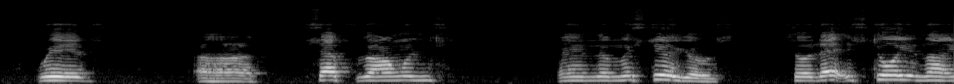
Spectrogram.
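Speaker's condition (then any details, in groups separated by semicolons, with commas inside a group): Cerebral palsy; speech described as not normal due to cerebral palsy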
